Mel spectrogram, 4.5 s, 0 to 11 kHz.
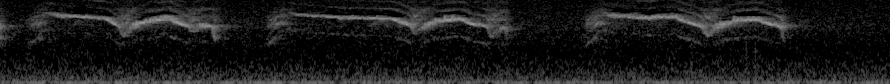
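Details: Japanese white-eye, one bird coming alone to a backyard garden, utters three high, thin whistled phrases, each a long note sliding down and back up in a wavy dip, spaced about 1.5 seconds apart over quiet background.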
